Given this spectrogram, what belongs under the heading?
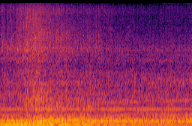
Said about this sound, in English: There she is. I don't think they see us. The engine on the Arrow is louder.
